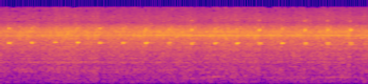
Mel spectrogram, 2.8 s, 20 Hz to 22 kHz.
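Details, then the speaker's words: 2002 Ford Taurus at quiet idle, being diagnosed for a cylinder 1 misfire (P0301, weak ignition coil). A thin, high chirp repeats several times a second from the cam sensor/synchronizer, which will need replacing. "can hear the little cam sensor chirp on this engine too we're going to need a distributor for sure"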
